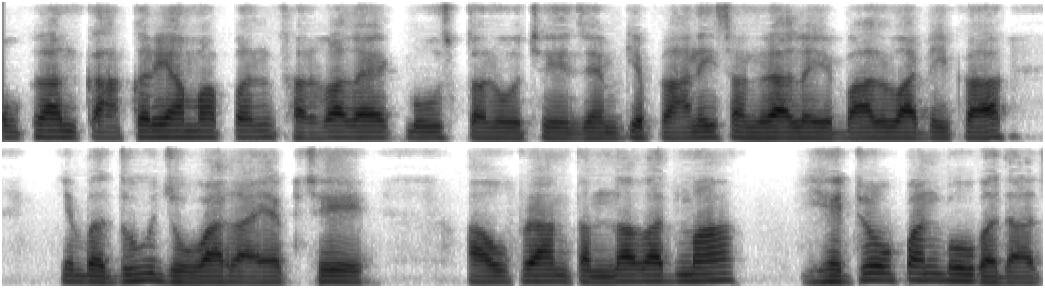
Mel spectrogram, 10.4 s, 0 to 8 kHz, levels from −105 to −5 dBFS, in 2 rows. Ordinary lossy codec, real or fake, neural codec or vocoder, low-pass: none; fake; codec, 16 kHz, 1.1 kbps, Voila-Tokenizer; 7.2 kHz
